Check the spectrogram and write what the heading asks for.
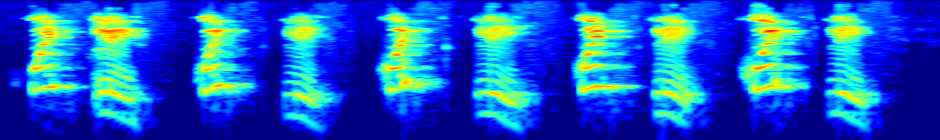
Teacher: the stress should be on the first syllable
